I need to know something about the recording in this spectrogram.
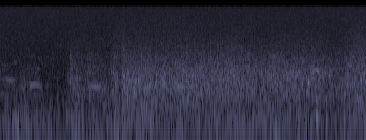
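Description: Gunfire and explosions rumble in the distance.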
